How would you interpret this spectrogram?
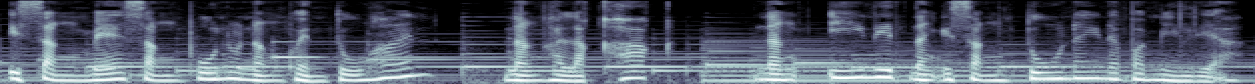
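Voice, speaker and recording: A woman narrating a dramatic family story in a slow, measured way. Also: low-pitched, lively intonation. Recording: dry close mic with faint music.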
